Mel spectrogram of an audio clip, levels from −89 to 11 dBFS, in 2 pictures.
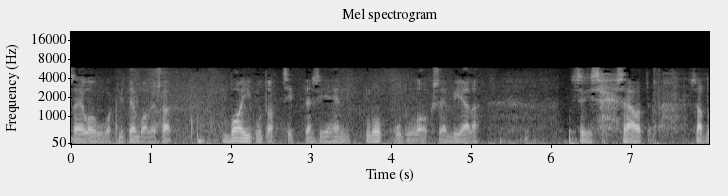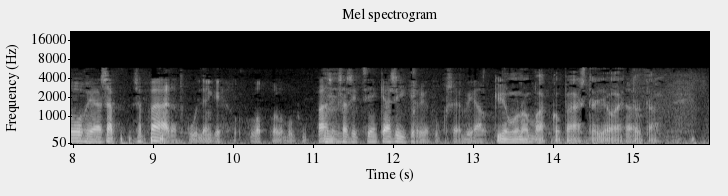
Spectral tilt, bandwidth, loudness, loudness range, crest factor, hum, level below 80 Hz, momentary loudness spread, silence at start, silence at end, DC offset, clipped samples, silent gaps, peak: -7.5 dB/octave; 6 kHz; -20 LUFS; 5 LU; 18 dB; none; -34 dBFS; 16 LU; 0 s; 0 s; under 0.1%; under 0.1%; none; -2 dBFS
